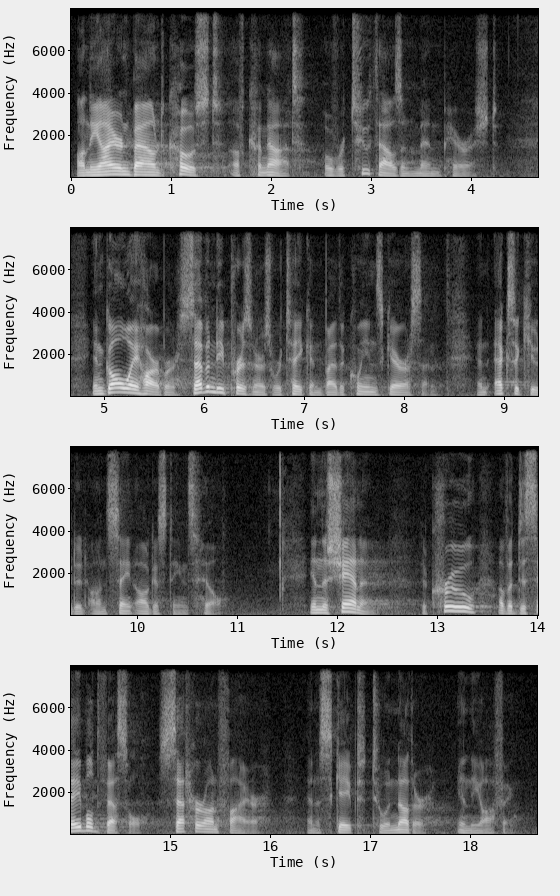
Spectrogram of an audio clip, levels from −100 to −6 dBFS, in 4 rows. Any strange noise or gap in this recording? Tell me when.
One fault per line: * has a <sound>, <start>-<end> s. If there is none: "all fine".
all fine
